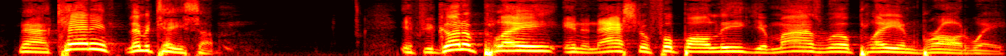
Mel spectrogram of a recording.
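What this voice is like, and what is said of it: Weak Jerry Jones impression. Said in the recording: “that's about as good of an impression as I got for any which is the Jerry Jones. It's not very good at all.”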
